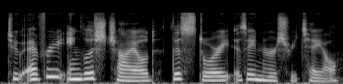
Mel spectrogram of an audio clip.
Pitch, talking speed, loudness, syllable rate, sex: 210 Hz, 175 wpm, -17 LUFS, 5.1 syllables/s, female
